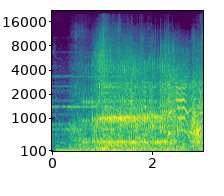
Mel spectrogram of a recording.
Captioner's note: Steenium roars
